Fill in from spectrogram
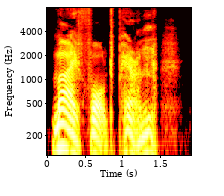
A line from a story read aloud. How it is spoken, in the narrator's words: he rumbled mournfully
